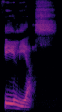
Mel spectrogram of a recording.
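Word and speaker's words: filles: Filias. The accent on fi, so the E is an A.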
